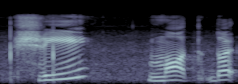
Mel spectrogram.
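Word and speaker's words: শ্রীমদ্: তৎ অর্থাৎ শ্রীমত অর্থাৎ দ এর নিচে যদি হসন্ত থাকে সেটাকে তৎ হসন্তত হিসেবে উচ্চারণ করা হবে ত এর নিচে যদি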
